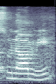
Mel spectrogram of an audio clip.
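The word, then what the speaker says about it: tsunami: लो how does the सुनामी इसको टी यहां पे साइलेंट आएगा तो सुनामी रीड करेंगे ठीक है अफ वेल्स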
